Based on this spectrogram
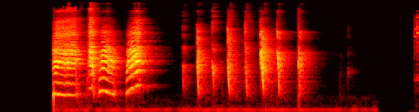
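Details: A pet Monk (Quaker) parakeet saying thank you in mimicked speech, in a raspy, high voice: three slurred syllables followed by a quick run of six or seven choppy, squeaky notes.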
